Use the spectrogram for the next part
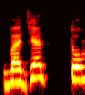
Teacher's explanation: تشدید والا میم ہے تو یہاں غنہ ہوگا، ڈبل میم کی وجہ سے بڑا غنہ ہوگا، اکمل، آواز دیر تک ناک میں چھپے گی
